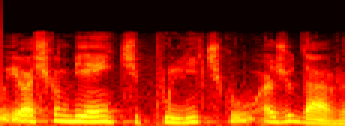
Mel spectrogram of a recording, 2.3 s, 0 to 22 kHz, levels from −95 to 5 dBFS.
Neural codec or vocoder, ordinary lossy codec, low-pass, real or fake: none; none; none; real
